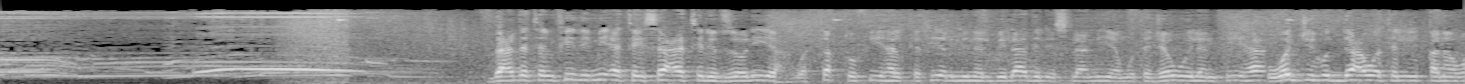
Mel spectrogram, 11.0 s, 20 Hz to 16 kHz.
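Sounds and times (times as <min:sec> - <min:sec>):
wolves howling in chorus: 0:00.0 - 0:03.4
speech: 0:03.7 - 0:10.9.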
